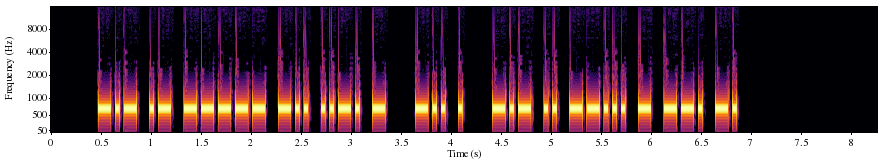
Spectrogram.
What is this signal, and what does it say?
Morse code, heard as a keyed tone, about 28 wpm, 700 Hz. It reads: KA0DFT DE KI7TGN
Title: USA Callsign DE Callsign - 6 Characters - 28wpm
